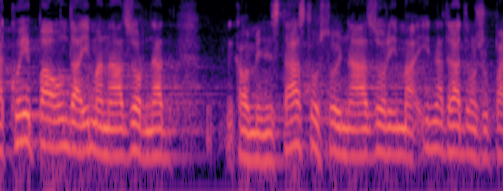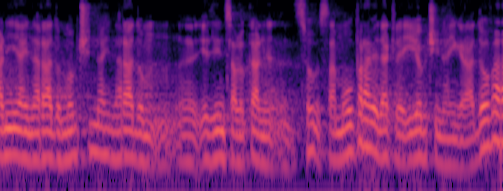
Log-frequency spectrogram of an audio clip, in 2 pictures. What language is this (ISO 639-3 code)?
hrv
